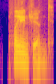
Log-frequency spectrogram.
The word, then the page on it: plainchant: American English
